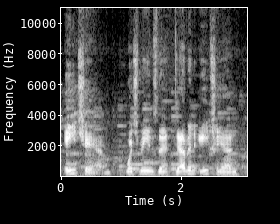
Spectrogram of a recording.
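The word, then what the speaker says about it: Etienne: His last name ETN is supposed to be pronounced Achan, which means that Devin Han and Travis Han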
